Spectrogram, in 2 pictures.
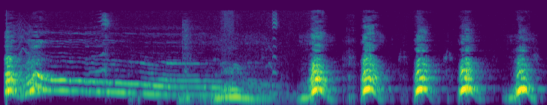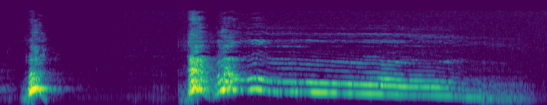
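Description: English springer spaniel howling: a long howl falling slowly in pitch, then six short yelping barks about two a second, a pause, and a second long falling howl near the end.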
